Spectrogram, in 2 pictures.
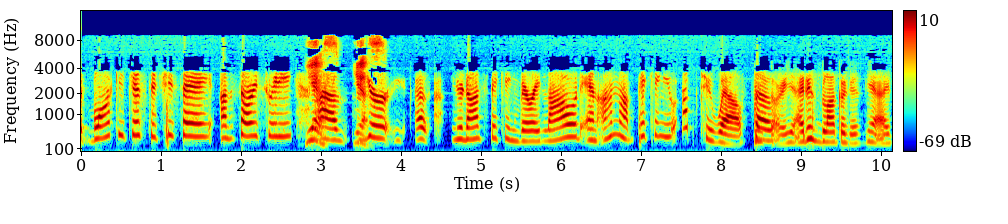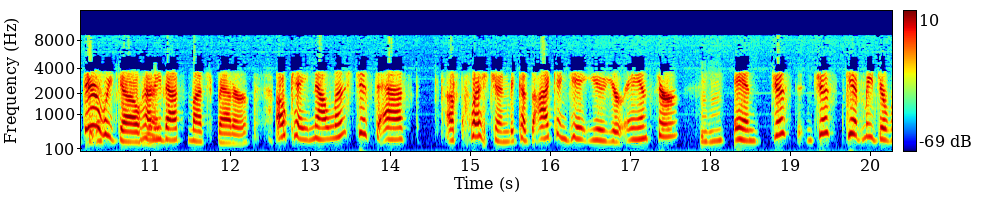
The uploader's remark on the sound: Opening the phone lines to take your questions about your life purpose, relationships, career opportunities and every.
